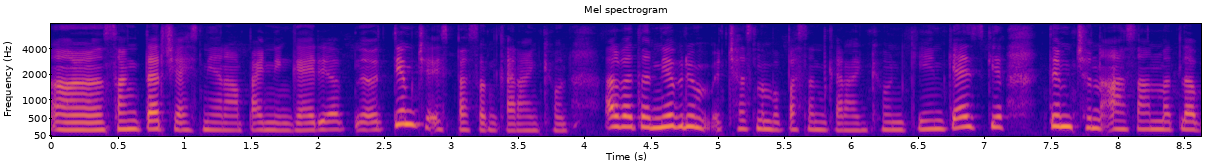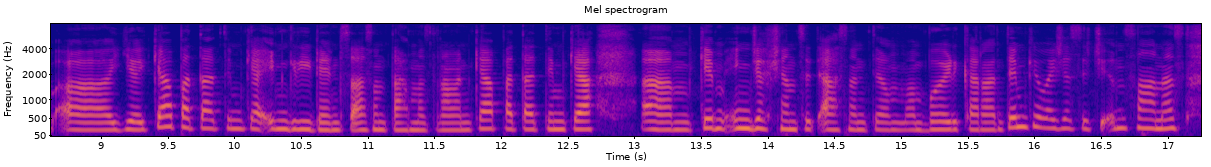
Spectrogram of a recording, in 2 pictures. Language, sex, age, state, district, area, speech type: Kashmiri, female, 30-45, Jammu and Kashmir, Ganderbal, rural, spontaneous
